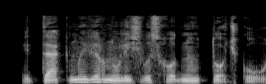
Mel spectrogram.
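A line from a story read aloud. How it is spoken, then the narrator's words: Weary, detached summary. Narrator (Russian): устало и отрешенно подытожил Беглер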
